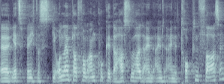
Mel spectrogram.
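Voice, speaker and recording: Man with a dark, mellow tone at medium pitch, fairly quick pace and ordinary pitch variation. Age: 30s. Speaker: entrepreneur. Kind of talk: interview.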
